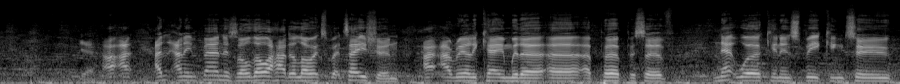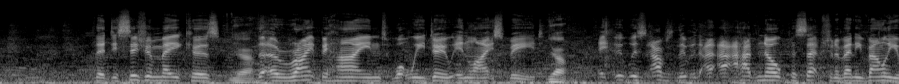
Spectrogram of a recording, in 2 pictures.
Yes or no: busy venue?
yes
